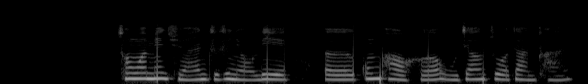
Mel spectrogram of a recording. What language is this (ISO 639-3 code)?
zho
